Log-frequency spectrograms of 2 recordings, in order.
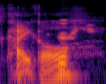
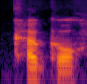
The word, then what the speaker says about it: Keuchel: Hey, Dallas Keuchel. Keuchel. I can never say his name right. I want to put the sh in there.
